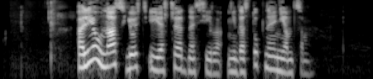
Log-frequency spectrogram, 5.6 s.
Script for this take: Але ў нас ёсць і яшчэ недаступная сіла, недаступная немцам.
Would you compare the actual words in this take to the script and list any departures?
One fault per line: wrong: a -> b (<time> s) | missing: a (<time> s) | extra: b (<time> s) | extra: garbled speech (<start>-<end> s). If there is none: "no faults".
wrong: недаступная -> адна (2.8 s)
